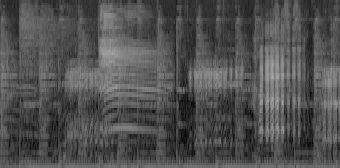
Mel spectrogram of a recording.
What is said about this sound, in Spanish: Balar es esto.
